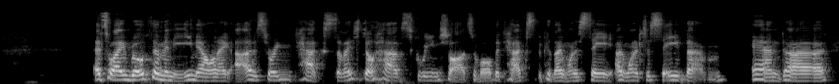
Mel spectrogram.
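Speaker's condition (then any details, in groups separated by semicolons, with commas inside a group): Deafness with cochlear implants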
